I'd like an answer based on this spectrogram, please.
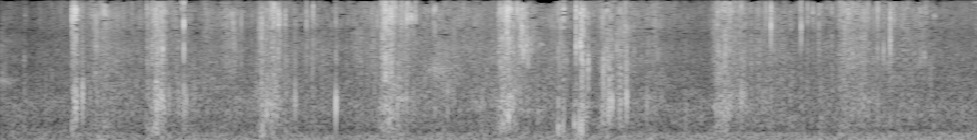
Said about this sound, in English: Walk over some seaweed and stones. Yeah. Onto the beach.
